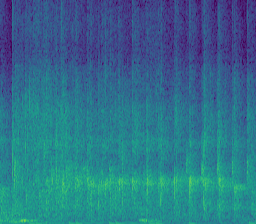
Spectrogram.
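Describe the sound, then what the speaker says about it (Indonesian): An audience applauds at an Indonesian teaching performance assessment, a brisk patter of many hands clapping for a few seconds, fairly close, with some low murmuring mixed in. "Tepuk tangan untuk negara kita."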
